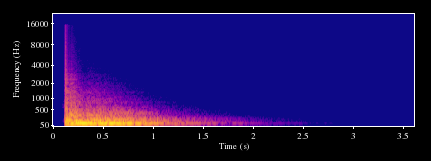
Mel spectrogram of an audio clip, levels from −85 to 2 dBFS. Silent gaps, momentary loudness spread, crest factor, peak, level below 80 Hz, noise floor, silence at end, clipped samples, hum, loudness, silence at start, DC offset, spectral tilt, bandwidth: none; 16 LU; 16 dB; -2 dBFS; -26 dBFS; under -90 dBFS; 2.35 s; under 0.1%; none; -13 LUFS; 0.1 s; under 0.1%; -10 dB/octave; 3.4 kHz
